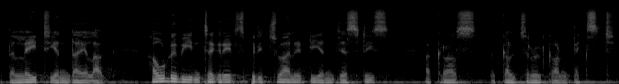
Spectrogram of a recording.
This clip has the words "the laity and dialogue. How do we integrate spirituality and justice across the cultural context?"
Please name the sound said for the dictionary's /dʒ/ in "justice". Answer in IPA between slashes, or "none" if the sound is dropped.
/dʒ/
